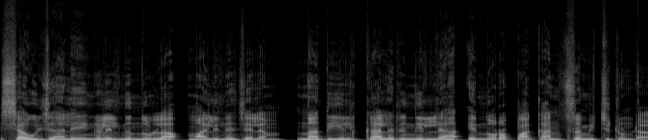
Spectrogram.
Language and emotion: Malayalam, neutral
